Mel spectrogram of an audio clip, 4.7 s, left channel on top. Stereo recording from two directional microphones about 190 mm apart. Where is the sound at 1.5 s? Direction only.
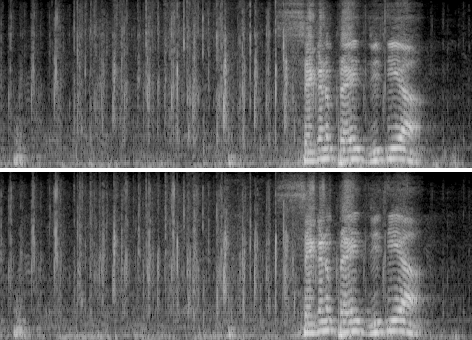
70° left (ahead or behind).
